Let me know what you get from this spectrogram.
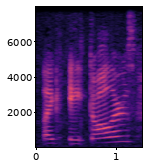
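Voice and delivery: usual speaking voice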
